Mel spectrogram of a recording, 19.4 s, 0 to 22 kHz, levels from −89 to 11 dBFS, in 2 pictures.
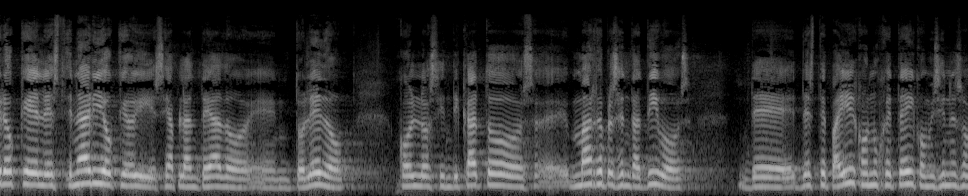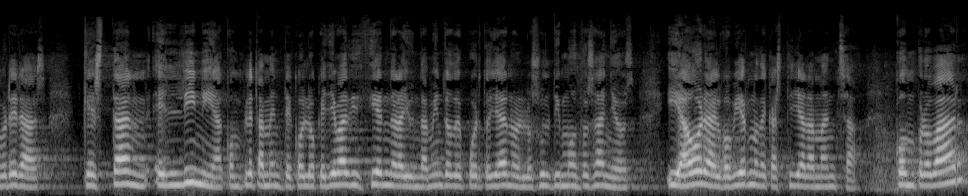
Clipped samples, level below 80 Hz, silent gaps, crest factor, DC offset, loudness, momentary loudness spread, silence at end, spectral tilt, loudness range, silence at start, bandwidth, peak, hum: under 0.1%; -68 dBFS; none; 18 dB; under 0.1%; -22 LUFS; 11 LU; 0 s; -5 dB/octave; 3 LU; 0 s; 14 kHz; -4 dBFS; none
